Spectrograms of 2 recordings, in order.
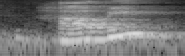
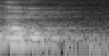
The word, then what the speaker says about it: Hari: Even Hari Om doesn't come out properly. Havi Om. What is Havi? That is their way of saying Hari.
